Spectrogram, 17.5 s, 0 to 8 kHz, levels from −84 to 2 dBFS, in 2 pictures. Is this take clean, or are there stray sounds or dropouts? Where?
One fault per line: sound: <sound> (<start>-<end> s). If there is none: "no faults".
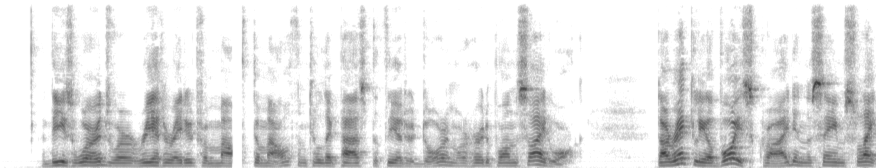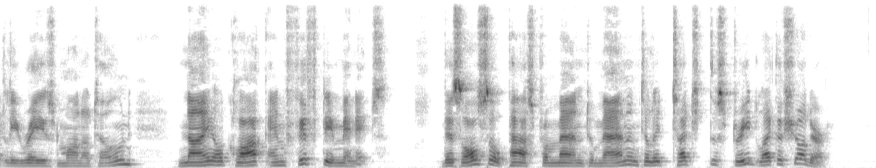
sound: dropout (2.3-2.4 s)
